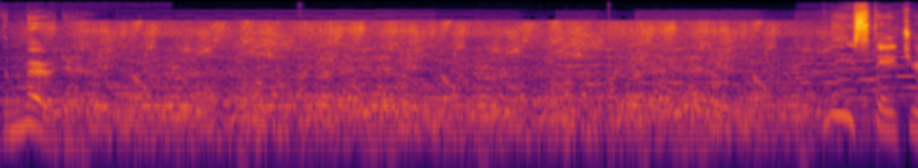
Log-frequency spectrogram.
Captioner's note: gallery chattering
